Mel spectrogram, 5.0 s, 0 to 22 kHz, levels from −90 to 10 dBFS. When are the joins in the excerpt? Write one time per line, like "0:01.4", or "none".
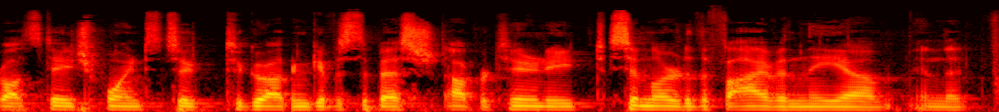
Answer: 0:01.5
0:03.0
